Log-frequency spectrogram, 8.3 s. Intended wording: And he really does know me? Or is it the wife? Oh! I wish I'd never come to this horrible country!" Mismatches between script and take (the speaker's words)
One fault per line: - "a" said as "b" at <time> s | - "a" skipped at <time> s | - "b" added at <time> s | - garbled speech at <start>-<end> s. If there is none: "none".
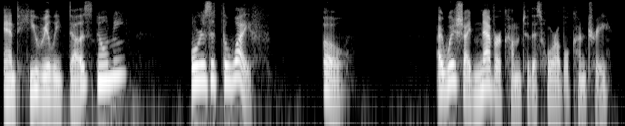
none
